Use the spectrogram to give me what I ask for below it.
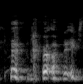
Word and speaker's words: Negroni: Negroni. Yes, Negroni, like the drink. The millennials know what it is because it's a craft cocktail, Negroni. – Okay, Negroni.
